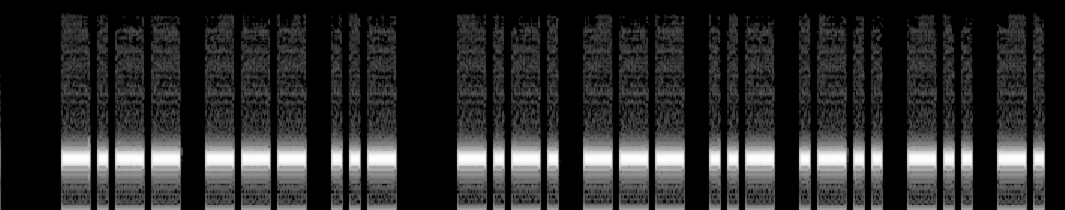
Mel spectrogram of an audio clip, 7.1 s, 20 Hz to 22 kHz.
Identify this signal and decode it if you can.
Morse code, heard as a keyed tone, about 20 wpm, 1000 Hz. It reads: YOU COULDN
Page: New quotes every day in morse code at 20 Words per minute.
